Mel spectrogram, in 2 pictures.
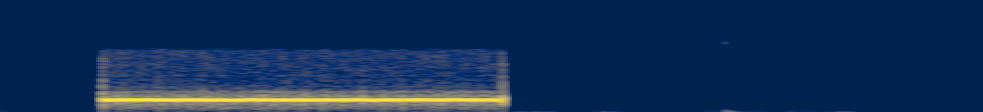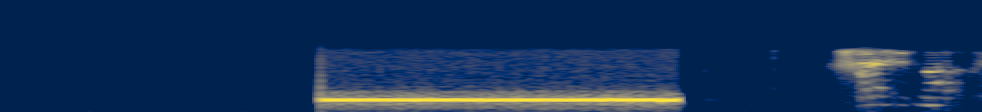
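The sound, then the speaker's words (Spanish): Ringback tone of an outgoing telephone call: two long, steady buzzing rings of about two seconds each, separated by a long silence, followed by a voice briefly answering. “Está llamando en estos momentos.”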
